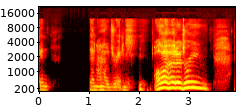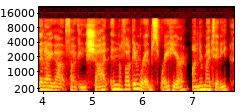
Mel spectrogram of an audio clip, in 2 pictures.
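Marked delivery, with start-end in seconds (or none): none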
